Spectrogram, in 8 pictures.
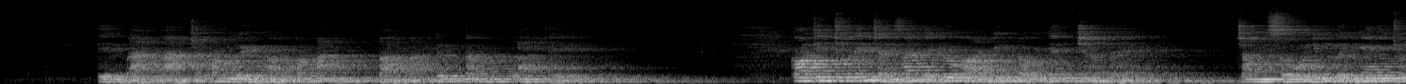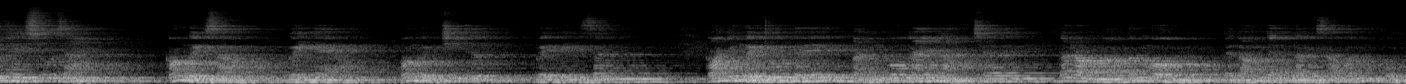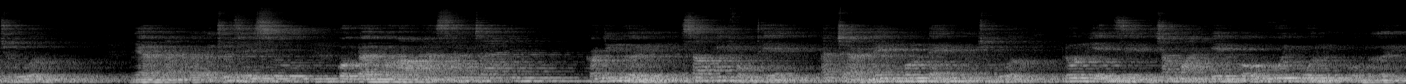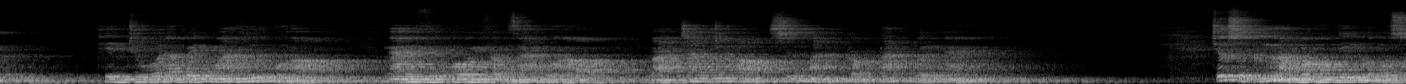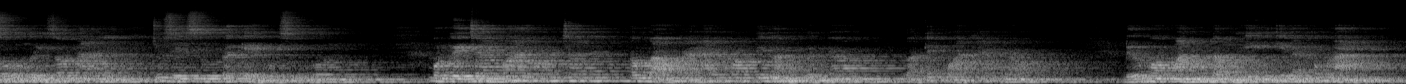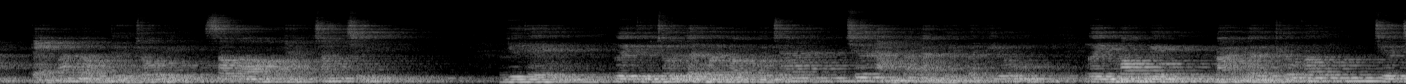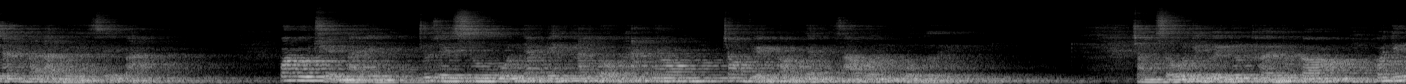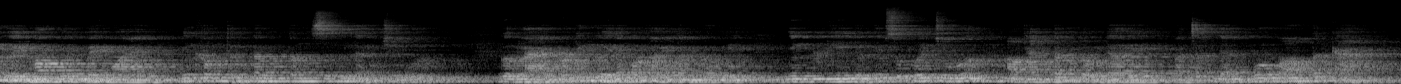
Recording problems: room echo; strong; dies away in 2.5 s
off-mic speech; far

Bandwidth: 15 kHz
